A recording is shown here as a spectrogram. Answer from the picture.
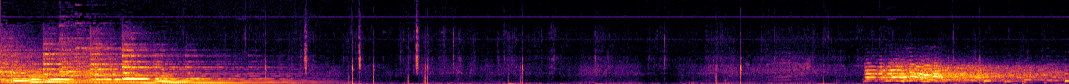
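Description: Background music: sustained brass-like chords that fade away about three seconds in, a quieter stretch with scattered soft clicks and knocks, then busier synth music returning near the end.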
